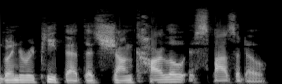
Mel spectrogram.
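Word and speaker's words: Giancarlo Esposito: McInley as Davis Rig Lanllo, Jean Carlo Espazado as Charlie Dunt, and I'm going to repeat that. That's Jean Carlo Espazado, not Jean Carlo Espazito as a lot of people want to say, but yeah.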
